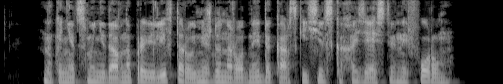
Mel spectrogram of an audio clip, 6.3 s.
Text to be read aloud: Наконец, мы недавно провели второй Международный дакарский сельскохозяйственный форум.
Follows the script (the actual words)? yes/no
yes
